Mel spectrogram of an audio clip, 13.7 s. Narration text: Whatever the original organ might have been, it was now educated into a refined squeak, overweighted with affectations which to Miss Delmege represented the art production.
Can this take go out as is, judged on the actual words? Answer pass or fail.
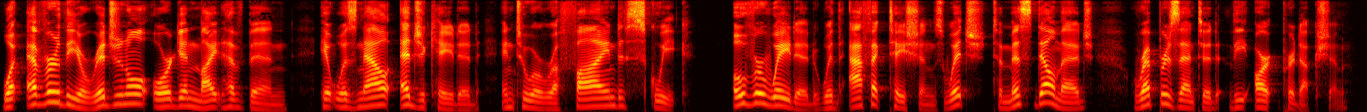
pass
